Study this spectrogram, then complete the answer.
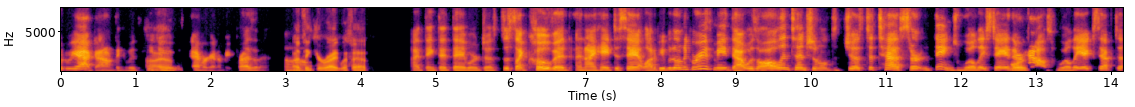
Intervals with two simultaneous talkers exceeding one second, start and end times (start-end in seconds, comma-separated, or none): none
